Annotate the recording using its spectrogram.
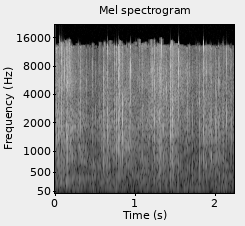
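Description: Clear plastic bag crinkling in quick, irregular crackles as it is handled and lifted out of a package.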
